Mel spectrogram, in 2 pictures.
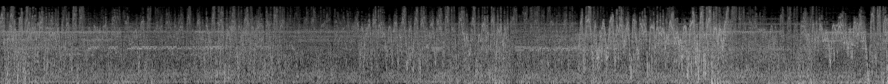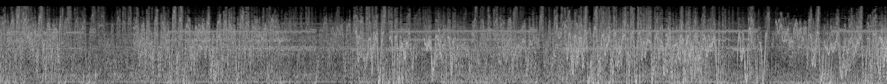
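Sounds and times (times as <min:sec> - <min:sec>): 
electronic crickets over Ohio: 0:00.1 - 0:17.7.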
